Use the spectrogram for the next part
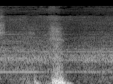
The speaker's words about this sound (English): Excuse my vacuum.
